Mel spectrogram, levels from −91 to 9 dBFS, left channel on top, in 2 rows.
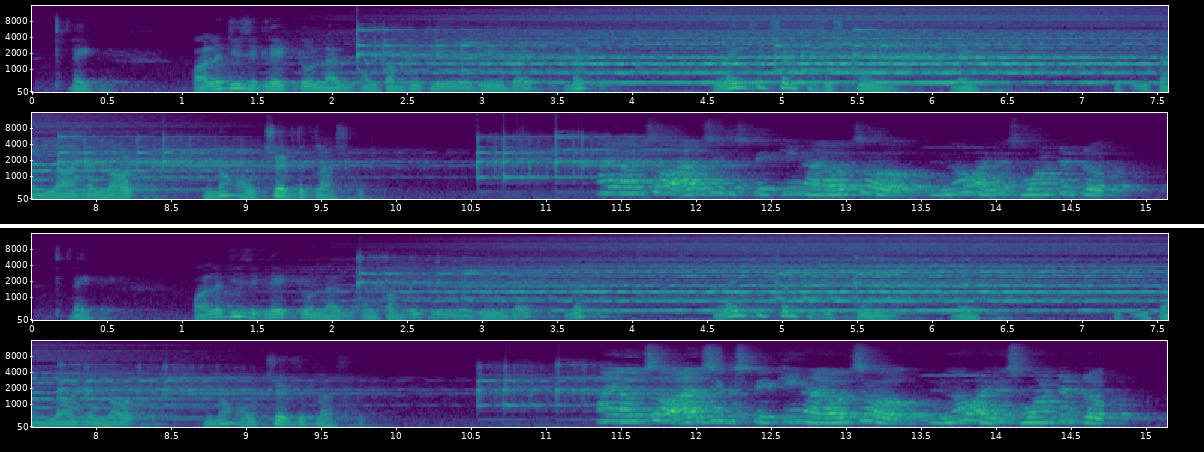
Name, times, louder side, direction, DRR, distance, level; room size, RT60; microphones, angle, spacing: voice 1, 1.1-3.7 4.5-5.8 6.1-6.5 7.3-8.4 8.7-9.7, left 3 dB, 60° left, 0.9 m, -35 dB
sound 1, 1.9-9.0, left 3 dB, 20° left, 2.5 m, -36 dB
sound 2, 2.2-12.0, left 4 dB, 80° left, 3.4 m, -45 dB
voice 2, 11.3-14.7, right 2 dB, 55° right, 2.2 m, -30 dB
25.5 x 15.5 x 8.8 m
head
